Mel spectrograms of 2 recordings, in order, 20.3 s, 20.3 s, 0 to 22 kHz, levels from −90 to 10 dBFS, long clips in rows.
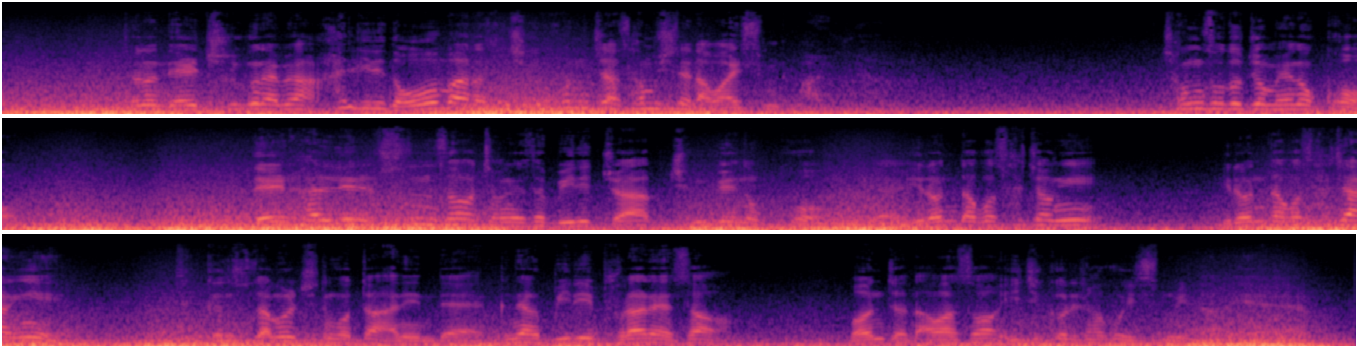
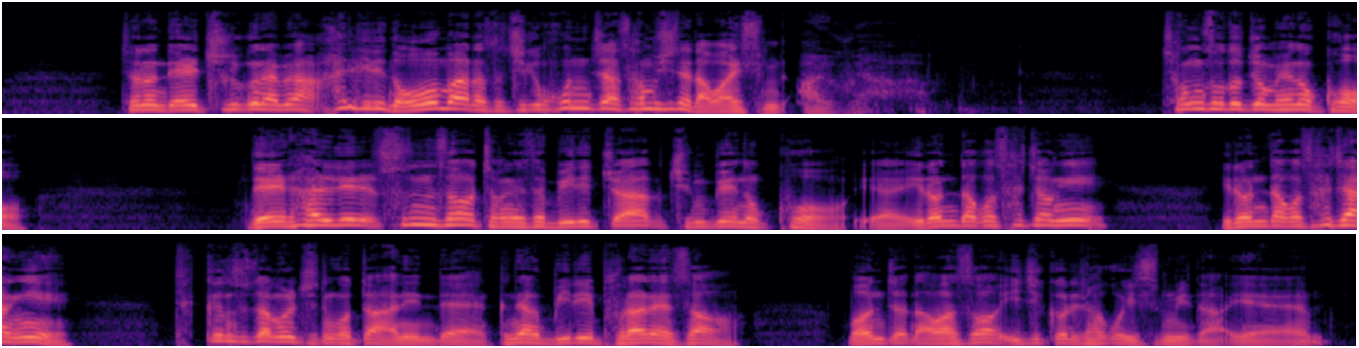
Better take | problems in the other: second | wind noise on the microphone; heavy; 6 dB below the speech

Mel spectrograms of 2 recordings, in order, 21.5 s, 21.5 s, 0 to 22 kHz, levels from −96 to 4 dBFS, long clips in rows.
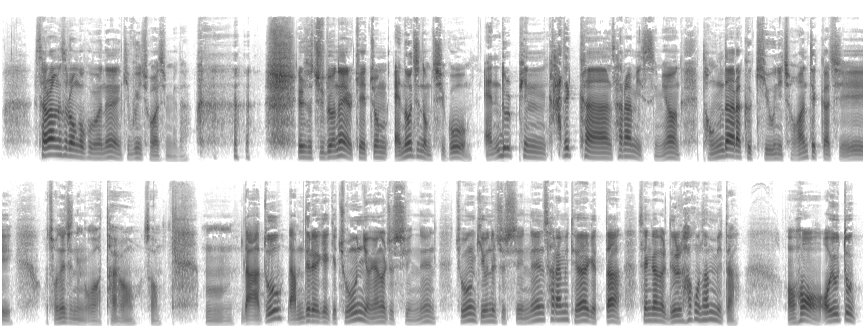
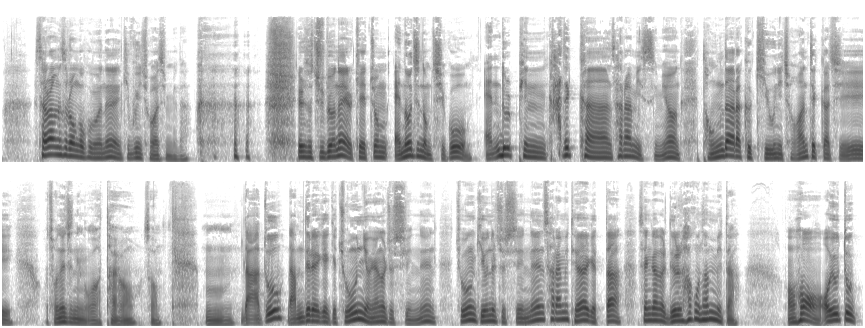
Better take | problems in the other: second | thin; very; fading below 850 Hz

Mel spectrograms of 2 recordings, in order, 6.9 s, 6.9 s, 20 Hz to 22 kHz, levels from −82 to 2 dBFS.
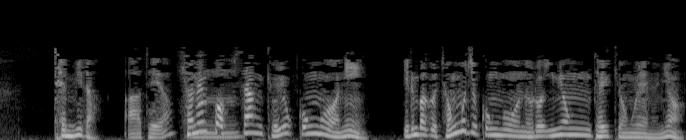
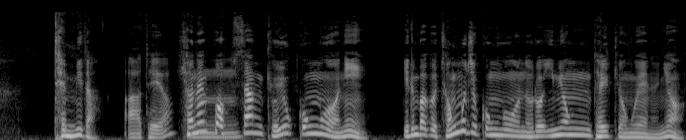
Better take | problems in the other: second | garbled, watery; badly; nothing above 5 kHz

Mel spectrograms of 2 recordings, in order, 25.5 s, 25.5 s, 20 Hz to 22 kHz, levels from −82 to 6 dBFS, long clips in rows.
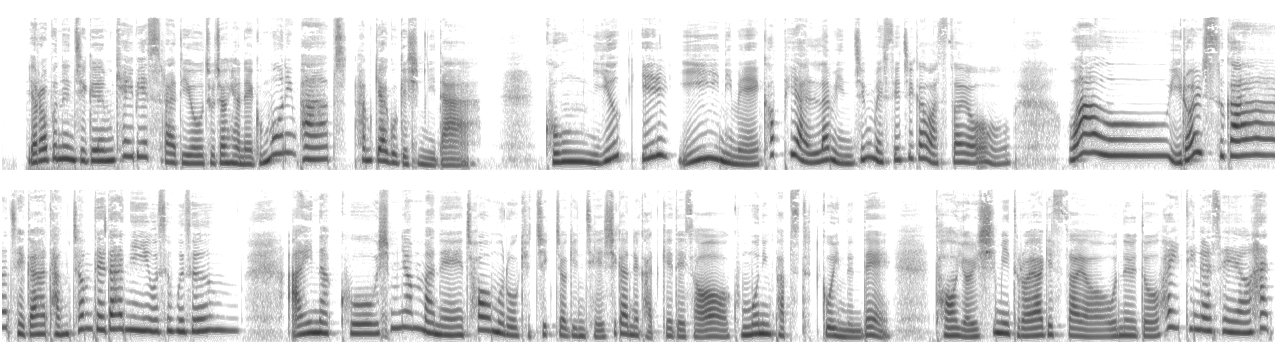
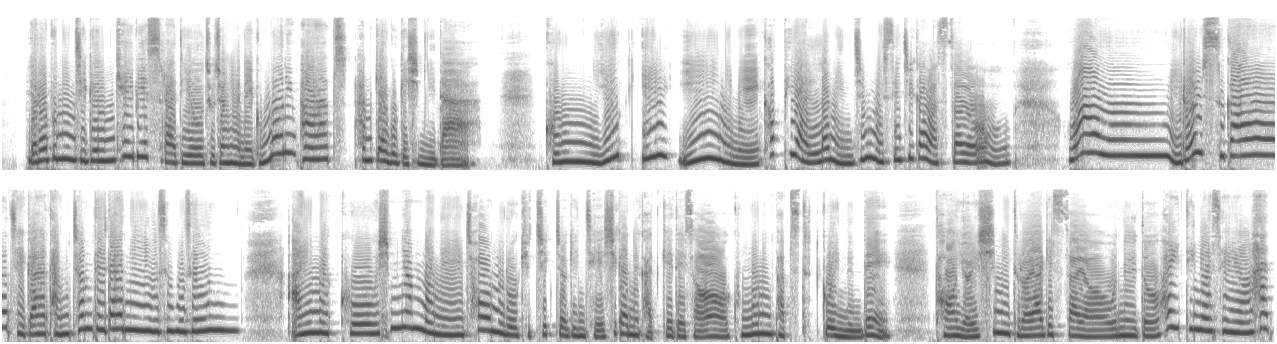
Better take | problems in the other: first | distortion; heavy; 6 dB below the speech

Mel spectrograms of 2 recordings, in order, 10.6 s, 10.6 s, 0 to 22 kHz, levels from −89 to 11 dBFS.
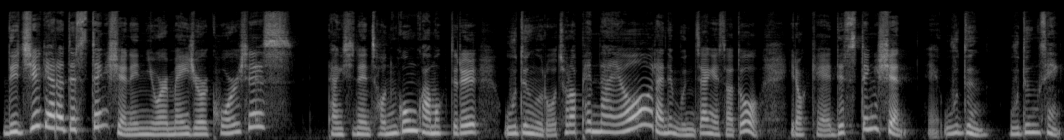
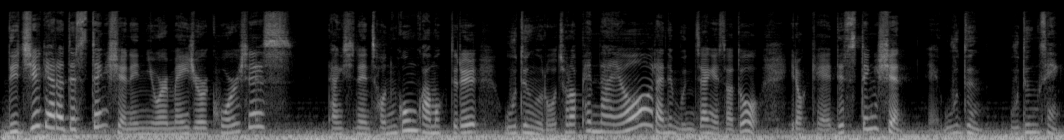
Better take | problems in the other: first | low rumble; noticeable; throughout; 15 dB below the speech

